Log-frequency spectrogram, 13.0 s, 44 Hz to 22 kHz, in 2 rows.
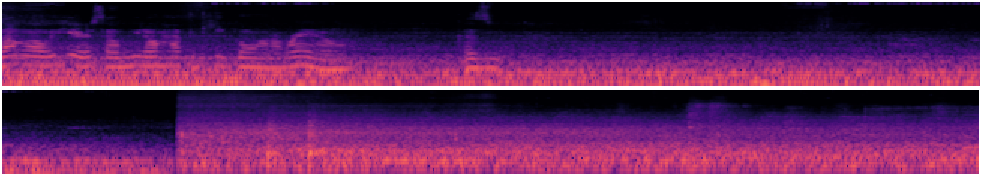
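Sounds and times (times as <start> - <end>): road rumble inside a car: 0.0 - 7.9
outdoor noise: 0.0 - 13.0.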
